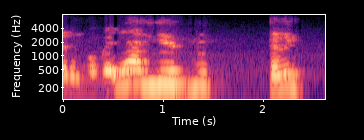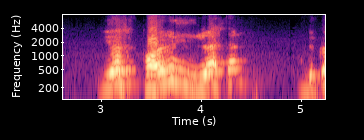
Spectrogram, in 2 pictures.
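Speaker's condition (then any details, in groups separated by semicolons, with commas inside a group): Cerebral palsy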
